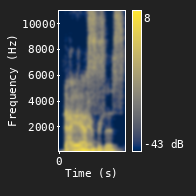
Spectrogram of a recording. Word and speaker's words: diastasis: I think everybody, like, I think everything I've heard about diastasis, how do you pronounce it? – Diastasis. Yeah. Diastasis.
